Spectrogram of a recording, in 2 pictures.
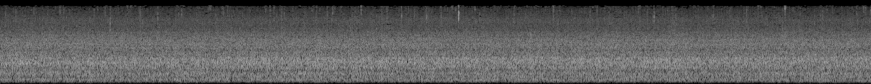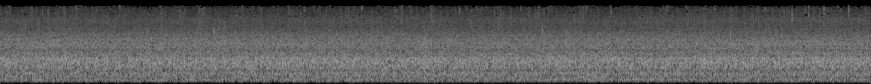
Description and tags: The sound of rain near an open window.
nature, noise, rain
